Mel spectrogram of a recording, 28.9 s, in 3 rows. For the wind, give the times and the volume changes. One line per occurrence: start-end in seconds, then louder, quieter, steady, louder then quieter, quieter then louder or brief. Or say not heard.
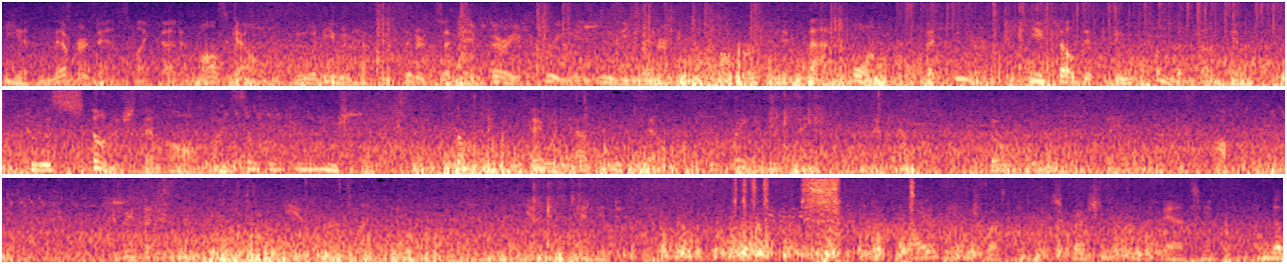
0.0-28.8 steady.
